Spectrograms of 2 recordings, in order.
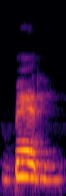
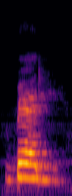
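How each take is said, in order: No difference in how they are said.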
